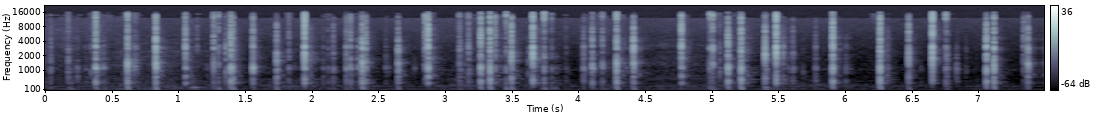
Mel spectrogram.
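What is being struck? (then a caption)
Small paperboard box. A small, hollow white paperboard box is held in the hands and scratched and tapped with long nails. Many quick, dry clicks and taps come in an irregular stream over faint scratching. Each tap is short and bright and dies away almost at once.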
